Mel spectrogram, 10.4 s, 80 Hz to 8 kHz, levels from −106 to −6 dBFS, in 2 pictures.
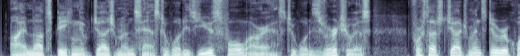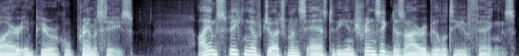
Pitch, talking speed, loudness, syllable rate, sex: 105 Hz, 210 wpm, -17 LUFS, 6.7 syllables/s, male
